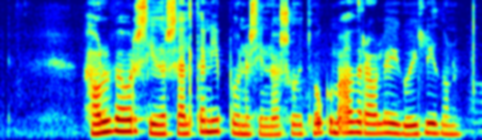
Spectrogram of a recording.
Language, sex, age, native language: Icelandic, female, 20-29, Icelandic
